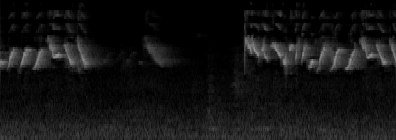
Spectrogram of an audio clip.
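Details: Dense 'materi rapat' singing from an Oriental white-eye, with rapid runs of high, sharp chirps, a brief gap, then an even busier stream of twittering notes.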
